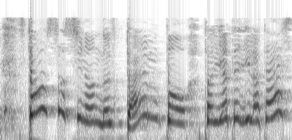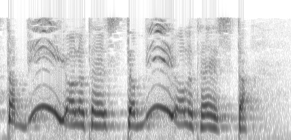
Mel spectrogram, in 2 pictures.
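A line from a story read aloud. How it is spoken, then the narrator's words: Queen shrieking. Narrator (Italian): la regina saltò su a strillare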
